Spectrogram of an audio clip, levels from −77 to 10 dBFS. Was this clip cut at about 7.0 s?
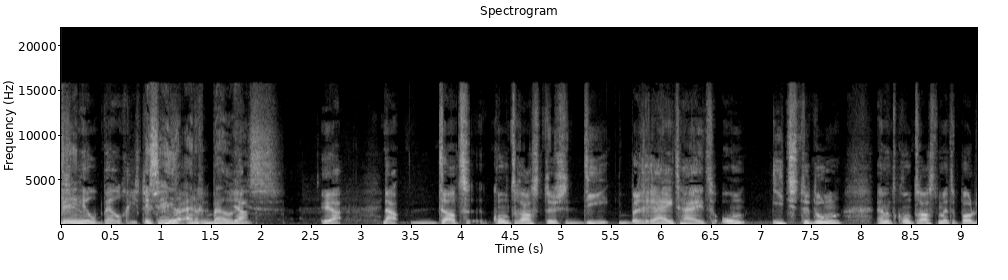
no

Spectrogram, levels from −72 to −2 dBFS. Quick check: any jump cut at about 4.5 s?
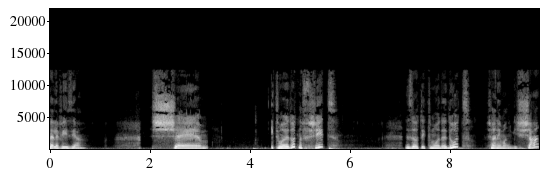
no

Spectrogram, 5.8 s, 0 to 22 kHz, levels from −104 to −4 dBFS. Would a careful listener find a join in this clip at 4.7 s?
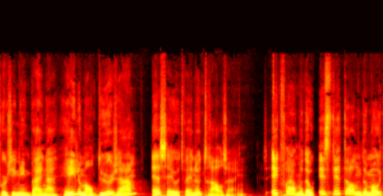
yes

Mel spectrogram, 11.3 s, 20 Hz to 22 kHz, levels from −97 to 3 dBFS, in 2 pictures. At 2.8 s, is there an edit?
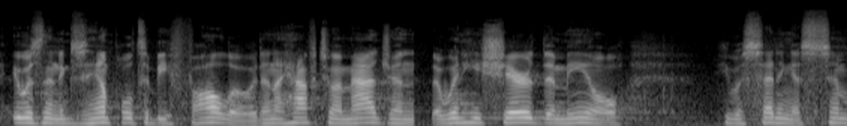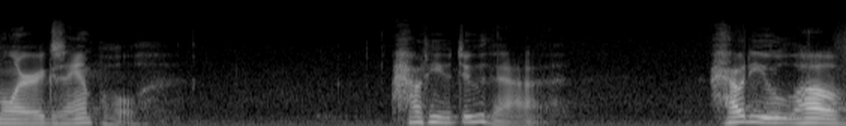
yes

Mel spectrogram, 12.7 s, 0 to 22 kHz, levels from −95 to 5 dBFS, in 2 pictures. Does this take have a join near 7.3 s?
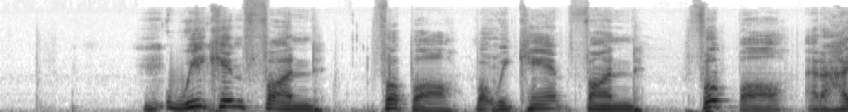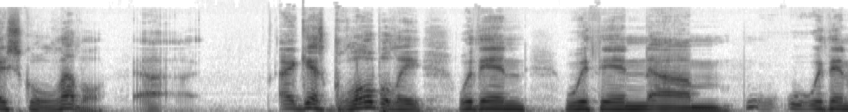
yes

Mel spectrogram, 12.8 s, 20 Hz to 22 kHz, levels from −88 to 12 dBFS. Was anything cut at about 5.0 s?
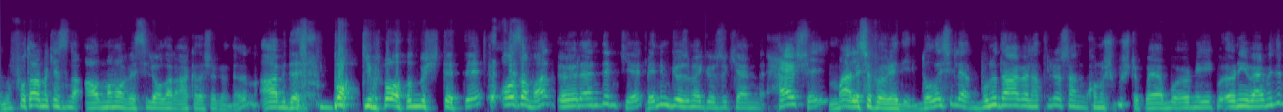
no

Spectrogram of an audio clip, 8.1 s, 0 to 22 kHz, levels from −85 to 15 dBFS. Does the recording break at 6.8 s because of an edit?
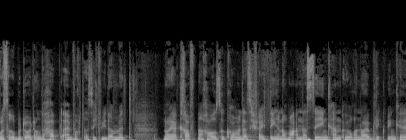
yes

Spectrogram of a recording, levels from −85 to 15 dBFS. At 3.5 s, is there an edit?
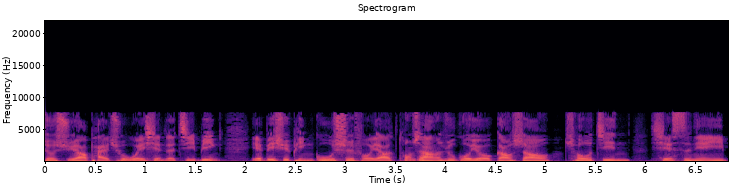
yes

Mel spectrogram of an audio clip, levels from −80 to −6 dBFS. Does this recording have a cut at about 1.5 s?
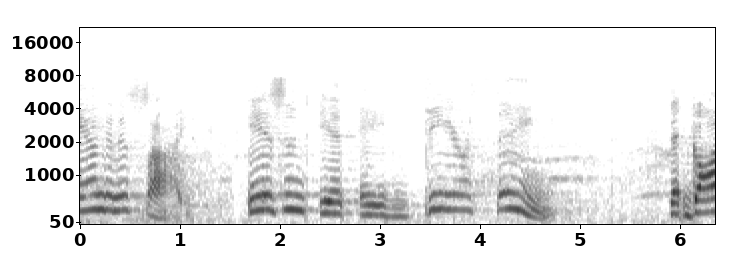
yes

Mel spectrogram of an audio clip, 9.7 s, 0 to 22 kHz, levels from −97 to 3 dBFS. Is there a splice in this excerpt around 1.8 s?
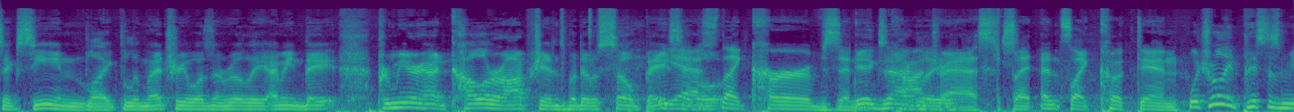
no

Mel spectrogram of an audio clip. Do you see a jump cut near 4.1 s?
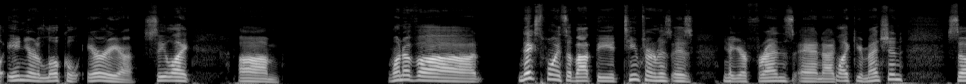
no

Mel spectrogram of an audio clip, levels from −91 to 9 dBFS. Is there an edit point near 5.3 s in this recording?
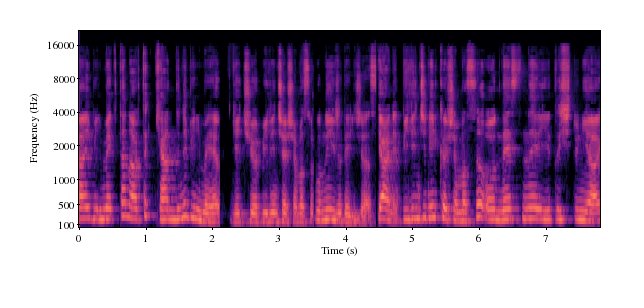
no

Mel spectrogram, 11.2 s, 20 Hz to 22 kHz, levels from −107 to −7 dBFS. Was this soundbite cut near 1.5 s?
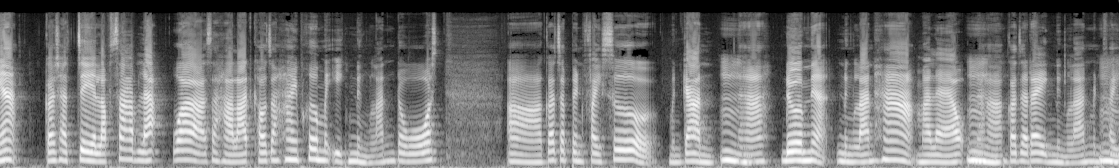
no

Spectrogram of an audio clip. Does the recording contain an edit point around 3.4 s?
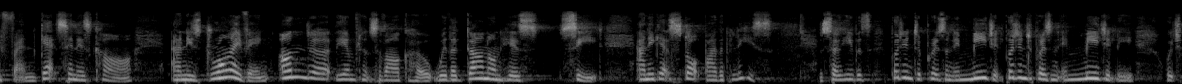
no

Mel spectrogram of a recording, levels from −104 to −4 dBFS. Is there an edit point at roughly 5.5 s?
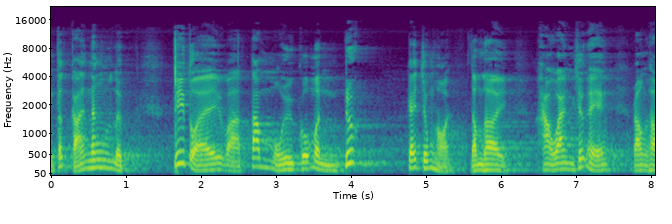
yes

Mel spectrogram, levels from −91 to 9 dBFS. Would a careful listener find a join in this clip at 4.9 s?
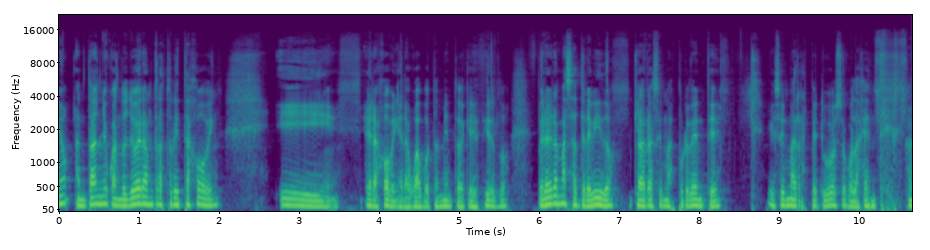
no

